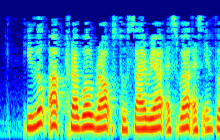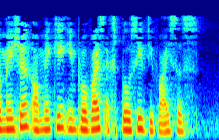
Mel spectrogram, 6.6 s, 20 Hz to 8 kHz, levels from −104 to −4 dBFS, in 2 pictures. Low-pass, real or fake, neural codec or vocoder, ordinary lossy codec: 7.2 kHz; real; none; MP3, 24 kbps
